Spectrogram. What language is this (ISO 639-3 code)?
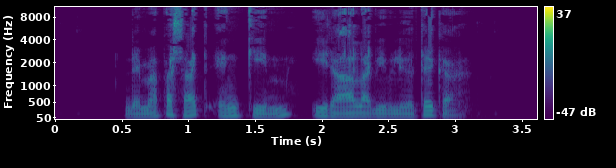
cat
